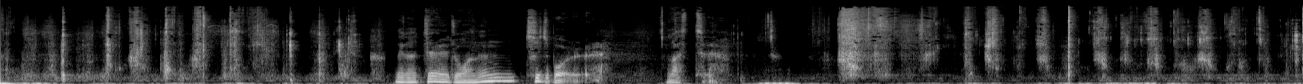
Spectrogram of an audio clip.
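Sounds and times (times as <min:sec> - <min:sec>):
crunchy food bitten and chewed: 0:00.0 - 0:03.9, 0:07.3 - 0:13.0.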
